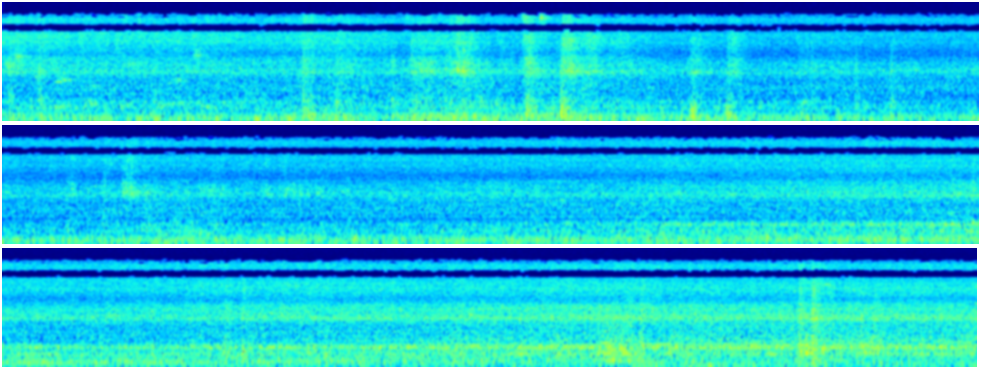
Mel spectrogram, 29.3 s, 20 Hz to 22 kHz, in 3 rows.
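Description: Keihan 600-series electric train running along the track, heard from the cab. It gives a steady rumble with scattered clacks over rail joints, and a humming tone grows stronger in the second half.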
